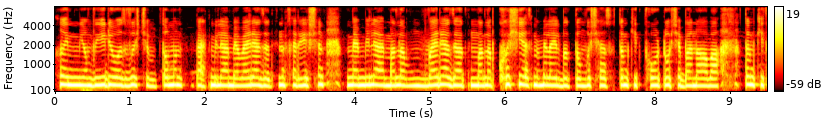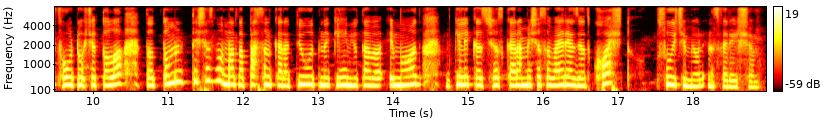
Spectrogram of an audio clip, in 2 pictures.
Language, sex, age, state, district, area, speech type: Kashmiri, female, 18-30, Jammu and Kashmir, Baramulla, rural, spontaneous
